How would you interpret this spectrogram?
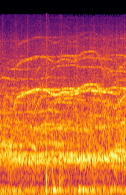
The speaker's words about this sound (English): I mean, that is like a huge applause you need.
